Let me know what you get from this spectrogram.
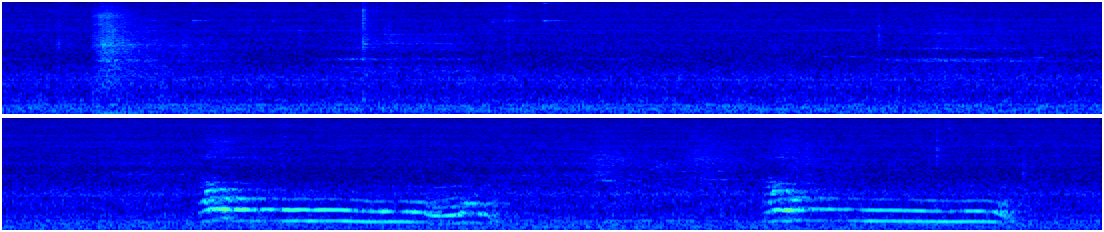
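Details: A pet Treeing Walker Coonhound, pretending to be a hunting dog, works his belly up and gives two long, level, harmonic howls, each about a second and a half.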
